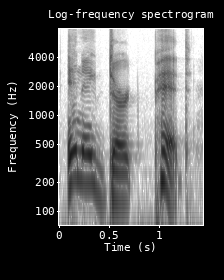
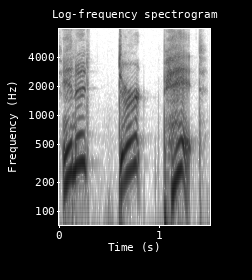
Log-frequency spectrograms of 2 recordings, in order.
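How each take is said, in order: First: Said in the usual way. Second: Dirt pit said high and loud; In a dirt pit, stressed with disbelief; incredulous. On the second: Real, not acted. Mocking the film's choice.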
